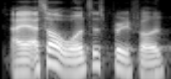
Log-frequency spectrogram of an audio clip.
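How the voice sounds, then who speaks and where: A man's voice: mid-range voice, fairly bright tone. A man hosting a casual podcast, talking while getting over a cold, his voice scraggly and sniffly, laughing often and restarting his sentences. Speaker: podcast host.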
